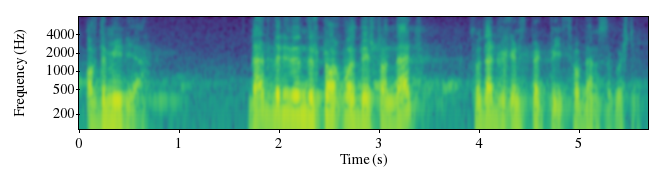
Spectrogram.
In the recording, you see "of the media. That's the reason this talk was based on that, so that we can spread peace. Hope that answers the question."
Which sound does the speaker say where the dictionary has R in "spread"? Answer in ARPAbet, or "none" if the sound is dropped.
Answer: none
